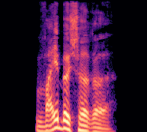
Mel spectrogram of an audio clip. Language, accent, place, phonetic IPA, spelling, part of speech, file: German, Germany, Berlin, [ˈvaɪ̯bɪʃəʁə], weibischere, adjective, De-weibischere.ogg
- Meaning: inflection of weibisch: 1. strong/mixed nominative/accusative feminine singular comparative degree 2. strong nominative/accusative plural comparative degree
